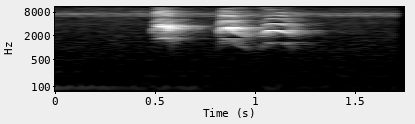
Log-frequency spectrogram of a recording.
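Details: A single loud, harsh three-syllable phrase from a yellow-crested great kiskadee, the last note falling, against a quiet hiss.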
